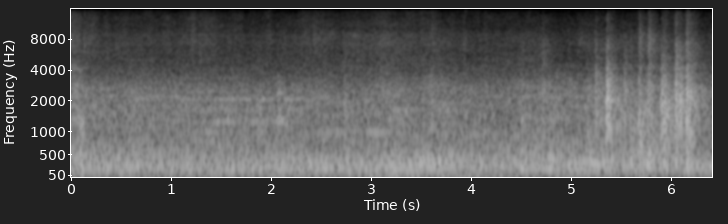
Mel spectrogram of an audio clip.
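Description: A stack of plastic crates pushed along on wheels, rumbling steadily over the floor, with a quick run of sharp clatters near the end.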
